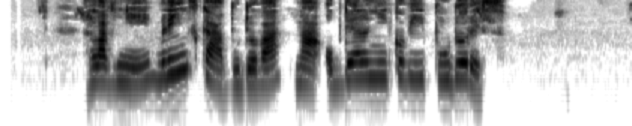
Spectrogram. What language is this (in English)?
Czech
